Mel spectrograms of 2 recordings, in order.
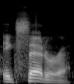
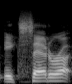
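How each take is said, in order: First: Dropped much lower, falling off; low trailing et cetera. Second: Said in the usual way. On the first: Real, not acted. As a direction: let it sink away at the end of the list. Listing items, repeated phrase.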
